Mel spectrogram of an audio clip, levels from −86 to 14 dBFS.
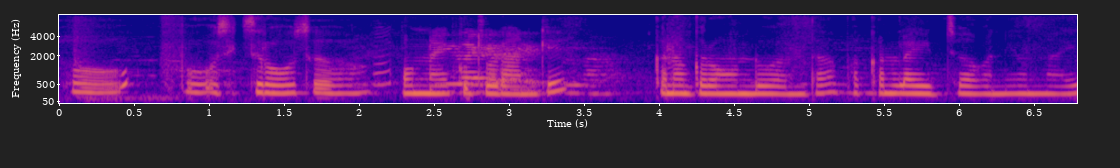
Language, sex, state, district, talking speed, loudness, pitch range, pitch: Telugu, female, Andhra Pradesh, Anantapur, 105 wpm, -30 LUFS, 225-250 Hz, 235 Hz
